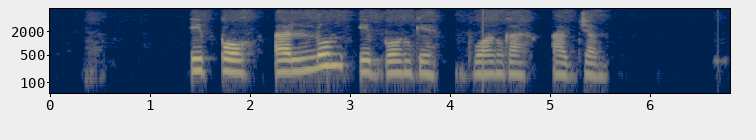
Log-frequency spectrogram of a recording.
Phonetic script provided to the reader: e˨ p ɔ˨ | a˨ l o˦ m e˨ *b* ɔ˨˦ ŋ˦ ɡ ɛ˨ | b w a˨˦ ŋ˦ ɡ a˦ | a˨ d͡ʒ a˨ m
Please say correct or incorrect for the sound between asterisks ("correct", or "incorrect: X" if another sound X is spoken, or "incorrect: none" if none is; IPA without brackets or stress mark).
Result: correct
